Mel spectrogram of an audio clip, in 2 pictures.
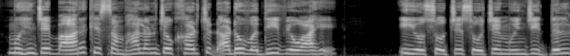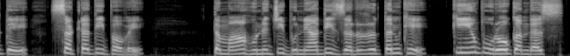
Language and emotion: Sindhi, sad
